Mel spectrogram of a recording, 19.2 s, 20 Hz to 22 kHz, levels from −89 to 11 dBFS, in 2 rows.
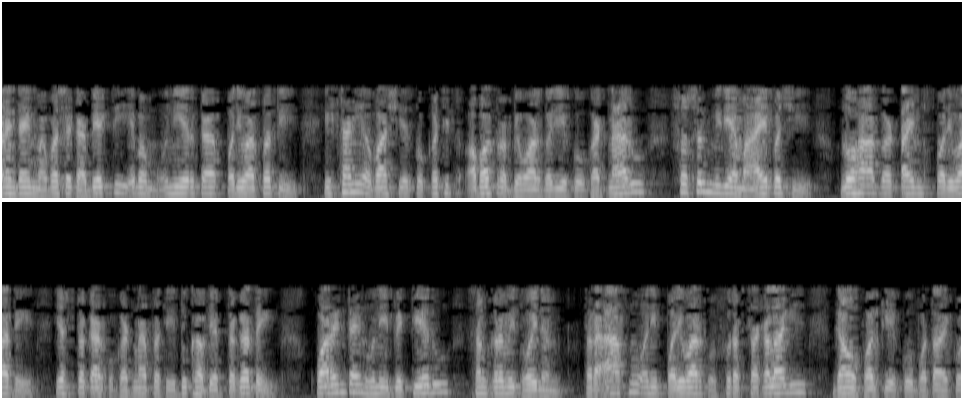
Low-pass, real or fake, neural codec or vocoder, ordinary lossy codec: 3.6 kHz; real; none; none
